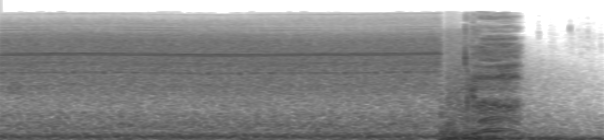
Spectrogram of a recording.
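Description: A jet plane engine roars steadily.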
